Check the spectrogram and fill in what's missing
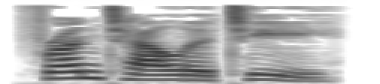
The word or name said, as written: frontality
